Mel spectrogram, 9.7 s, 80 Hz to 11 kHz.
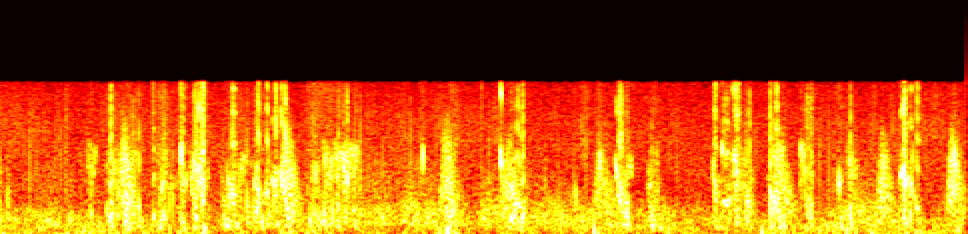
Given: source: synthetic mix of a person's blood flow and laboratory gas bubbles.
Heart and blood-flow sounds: Doppler ultrasound of blood flow; subclavian vein
0.00-0.14 s: bubbles
0.88-1.01 s: bubbles
1.07-1.46 s: bubbles
1.56-2.16 s: bubbles
2.22-2.95 s: bubbles
3.10-3.66 s: bubbles
4.22-4.30 s: bubbles
4.50-4.62 s: bubbles
5.00-5.31 s: bubbles
5.76-5.81 s: bubbles
6.00-6.09 s: bubbles
6.17-6.38 s: bubbles
6.49-6.67 s: bubbles
7.13-7.58 s: bubbles
7.69-7.92 s: bubbles
8.02-8.19 s: bubbles
8.38-8.62 s: bubbles
9.01-9.28 s: bubbles
9.54-9.62 s: bubbles
From the record:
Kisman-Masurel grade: 242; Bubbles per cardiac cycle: several, 3 to 8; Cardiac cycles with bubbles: 100%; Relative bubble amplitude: moderate (0.250 to 0.450); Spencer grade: 3 (all of the cardiac periods contain showers or single bubble signals, but not dominating or overriding the cardiac motion signals); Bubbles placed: anywhere in the cardiac cycle

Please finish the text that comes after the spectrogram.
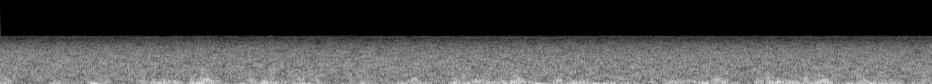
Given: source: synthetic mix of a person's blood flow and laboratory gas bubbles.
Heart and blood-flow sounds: Doppler ultrasound of blood flow; precordium
2.67-2.78 s: bubbles
2.87-3.16 s: bubbles
From the record:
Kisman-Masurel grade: 212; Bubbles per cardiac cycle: several, 3 to 8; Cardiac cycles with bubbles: 1 to 10%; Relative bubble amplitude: moderate (0.250 to 0.450); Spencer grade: 1 (occasional bubble signal discernible with the cardiac motion signal, with majority of cardiac periods free of bubbles); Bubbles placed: anywhere in the cardiac cycle

